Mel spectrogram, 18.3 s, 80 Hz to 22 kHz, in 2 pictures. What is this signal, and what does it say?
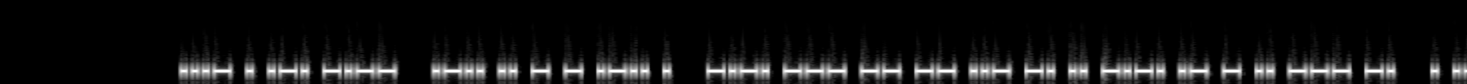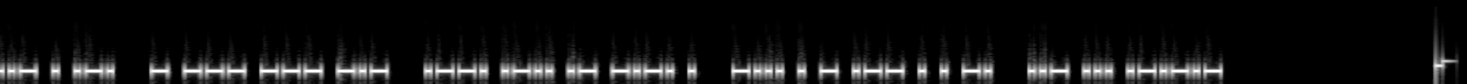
Morse code, heard as a keyed tone, about 34 wpm, 700 Hz. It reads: VERY LITTLE COMMUNICATION EVER TOOK PLACE BETWEEN US.
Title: Sentences from Top 1000 Words - Review Part 6 - 35wpm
